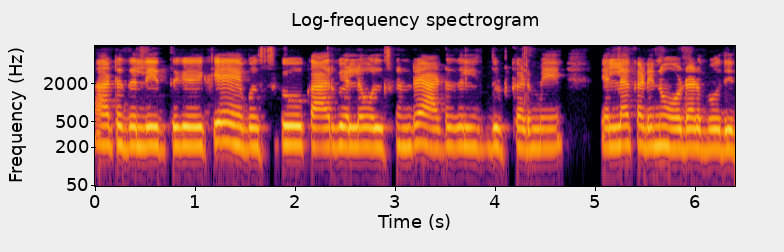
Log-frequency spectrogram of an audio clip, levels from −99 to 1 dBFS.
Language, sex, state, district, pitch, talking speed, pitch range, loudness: Kannada, female, Karnataka, Chamarajanagar, 205 Hz, 120 wpm, 200-210 Hz, -16 LUFS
